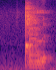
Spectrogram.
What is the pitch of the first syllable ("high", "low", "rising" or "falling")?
high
